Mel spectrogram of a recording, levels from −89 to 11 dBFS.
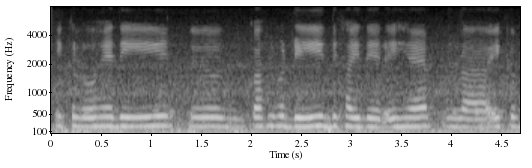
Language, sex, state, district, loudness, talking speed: Punjabi, female, Punjab, Fazilka, -13 LUFS, 140 wpm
